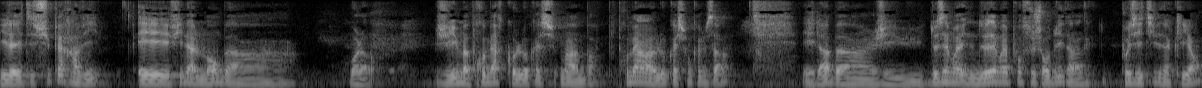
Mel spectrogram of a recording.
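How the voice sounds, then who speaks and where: Pausing long and often, a man speaks at a moderate pace with fairly even intonation. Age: 20s. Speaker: IT engineer and property investor. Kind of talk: testimony. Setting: self-recorded video. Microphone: phone near.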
